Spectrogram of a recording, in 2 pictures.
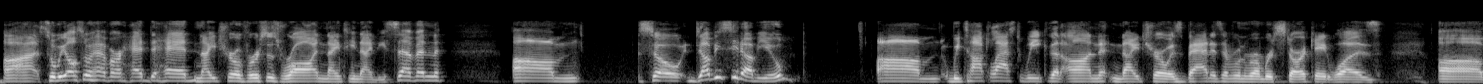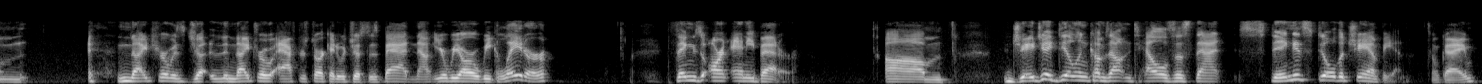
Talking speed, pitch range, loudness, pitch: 140 wpm, 130-165 Hz, -16 LUFS, 145 Hz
